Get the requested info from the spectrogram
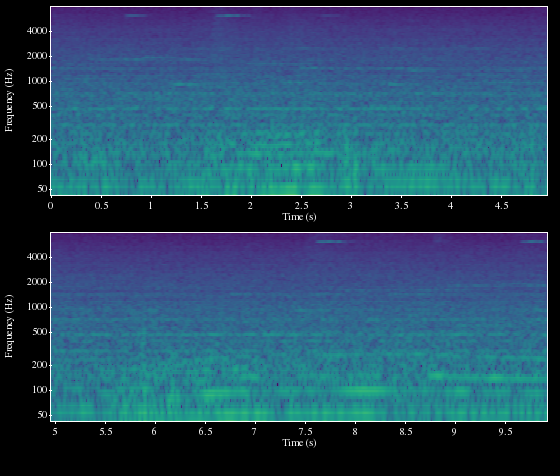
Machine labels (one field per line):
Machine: fan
